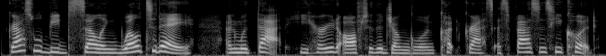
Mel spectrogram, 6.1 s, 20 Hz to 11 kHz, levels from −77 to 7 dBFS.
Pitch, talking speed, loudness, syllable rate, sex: 230 Hz, 235 wpm, -20 LUFS, 5.0 syllables/s, female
